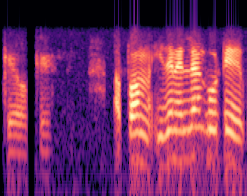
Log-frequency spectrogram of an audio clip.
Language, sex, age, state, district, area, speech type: Malayalam, male, 18-30, Kerala, Kollam, rural, conversation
